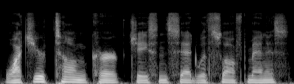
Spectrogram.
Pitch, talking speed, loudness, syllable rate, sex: 95 Hz, 185 wpm, -18 LUFS, 4.5 syllables/s, male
